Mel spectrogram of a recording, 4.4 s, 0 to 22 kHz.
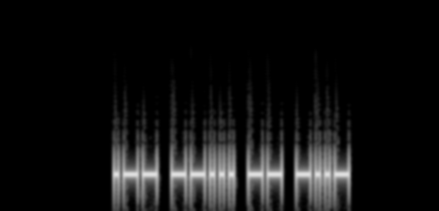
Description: Morse code, heard as a keyed tone, about 25 wpm, 700 Hz. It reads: W7MX
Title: USA Call Signs - 4 Characters - 3x Character Spacing - 25wpm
